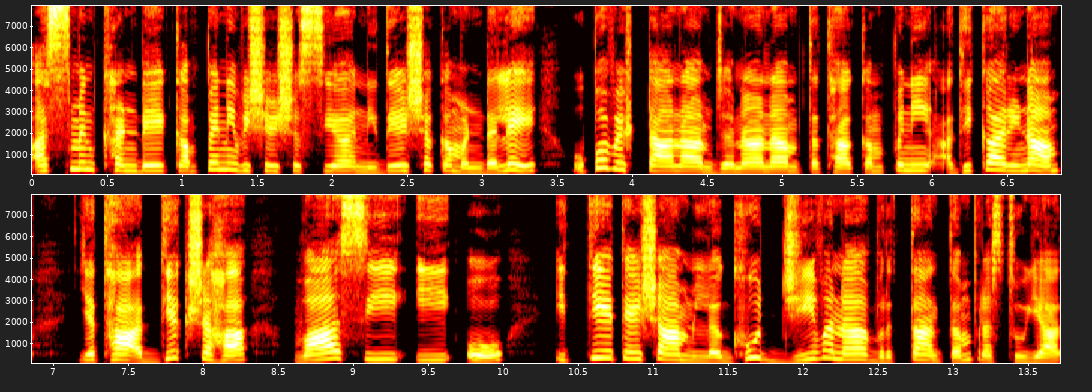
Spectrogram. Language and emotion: Sanskrit, neutral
